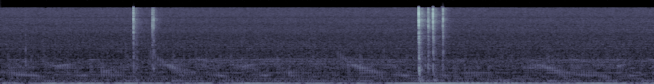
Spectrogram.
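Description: Quiet background music with a steady low bass, over a few sharp clicks from the laptop: two clicks about a second and a half in, then a quick double click a little after four seconds, as a file is opened.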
